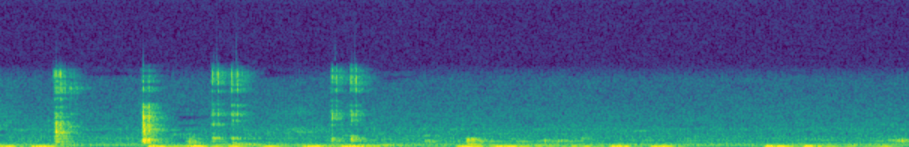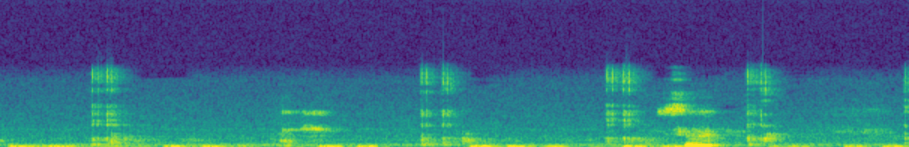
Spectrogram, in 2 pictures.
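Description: Numbers are typed on a computer keyboard as sparse, crisp key clicks, singly and in quick pairs, over a faint steady hum.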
